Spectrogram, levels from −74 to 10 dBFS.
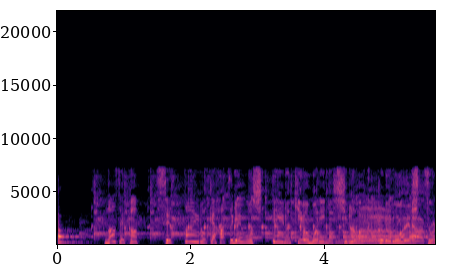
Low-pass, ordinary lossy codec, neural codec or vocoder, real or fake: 7.2 kHz; none; codec, 16 kHz, 16 kbps, FunCodec, trained on LibriTTS, 50 frames a second; fake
